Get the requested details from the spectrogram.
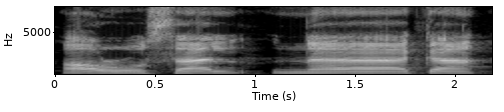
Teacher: کے ساتھ ملانا ہے سین کو لام کے ساتھ ملائیں گے سین کو باریک کرنا ہے سین میں سیٹی کی آواز پیدا کرنی ہے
